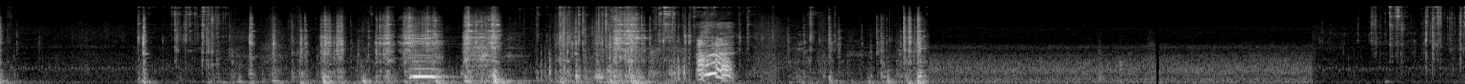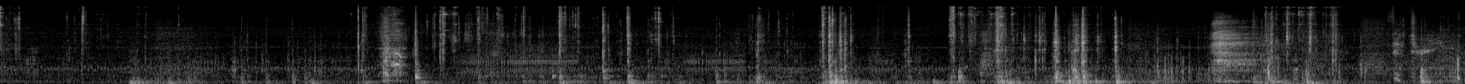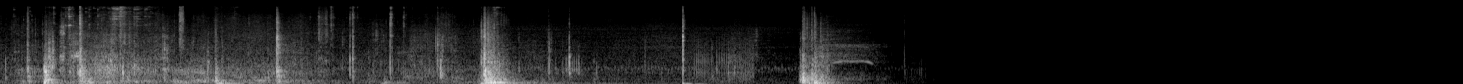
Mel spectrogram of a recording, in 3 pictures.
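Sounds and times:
keys jangling: 1.4 - 9.3, 13.5 - 16.2, 18.2 - 25.9, 27.2 - 28.2.

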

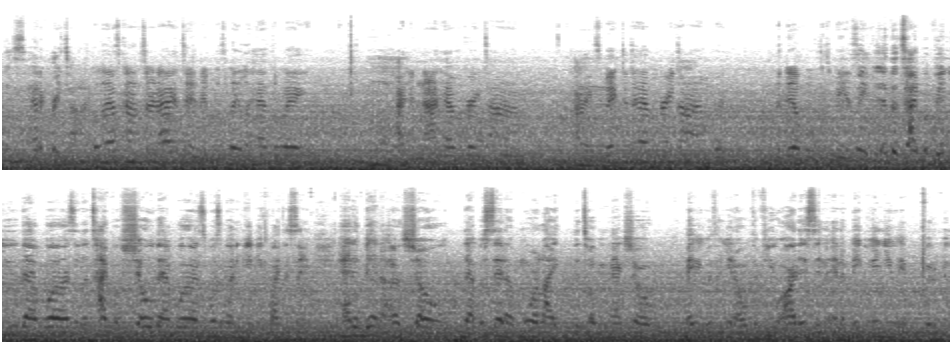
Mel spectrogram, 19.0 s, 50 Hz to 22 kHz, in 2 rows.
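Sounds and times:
car road and engine noise: 0.0 - 18.9.

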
